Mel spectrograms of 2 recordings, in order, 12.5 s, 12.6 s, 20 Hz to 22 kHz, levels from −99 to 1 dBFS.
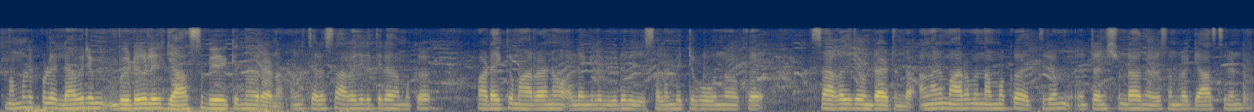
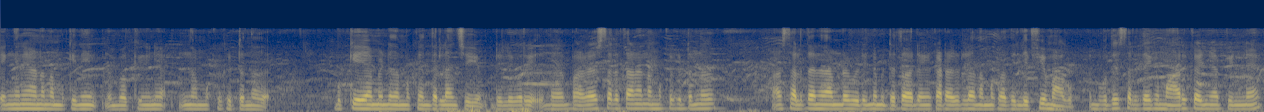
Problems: constant background noise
